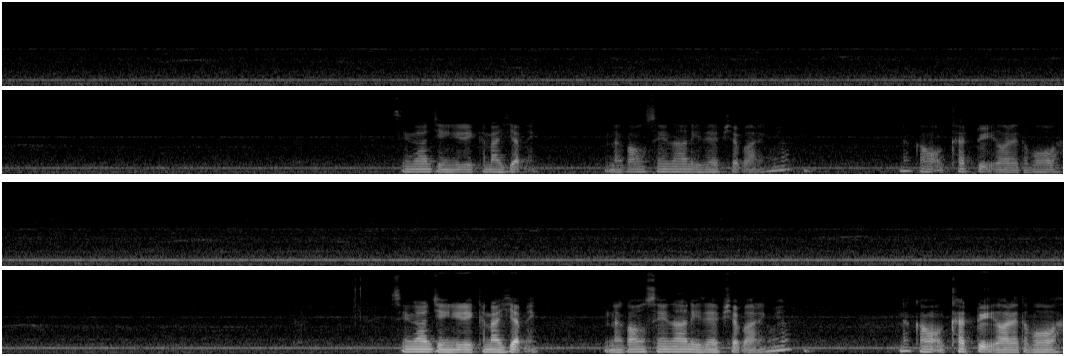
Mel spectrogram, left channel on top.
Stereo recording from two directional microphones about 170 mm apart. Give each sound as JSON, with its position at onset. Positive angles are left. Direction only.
{"t": 14.6, "sound": "speech", "side_deg": -30}
{"t": 19.6, "sound": "speech", "side_deg": -35}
